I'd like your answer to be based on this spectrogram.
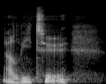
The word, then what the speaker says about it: Alitu: I don't know, it's something about the accent and the emphasis that they emphasize the I, Alitu.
